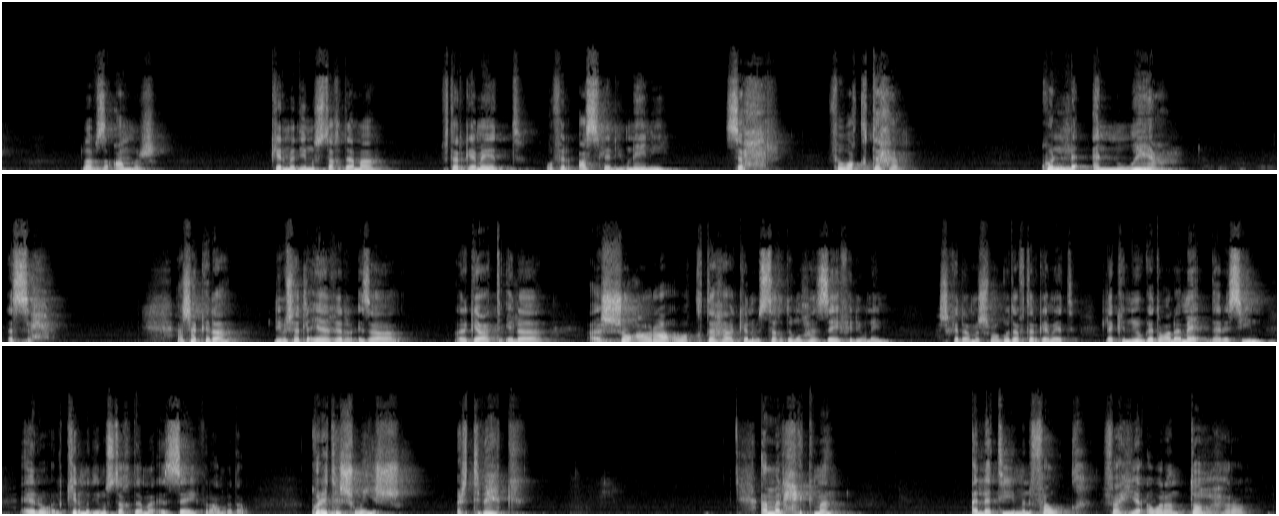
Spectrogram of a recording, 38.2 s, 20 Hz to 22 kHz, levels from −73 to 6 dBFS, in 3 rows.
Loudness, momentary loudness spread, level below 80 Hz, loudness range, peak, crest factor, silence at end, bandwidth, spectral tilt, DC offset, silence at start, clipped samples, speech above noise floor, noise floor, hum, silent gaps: -19 LUFS; 14 LU; -60 dBFS; 4 LU; 0 dBFS; 20 dB; 0.3 s; 16 kHz; -4.5 dB/octave; under 0.1%; 0.8 s; under 0.1%; 42 dB; -61 dBFS; none; none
